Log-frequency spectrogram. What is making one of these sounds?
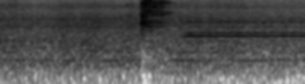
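A locomotive couples to a carriage with a sharp metallic clank.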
